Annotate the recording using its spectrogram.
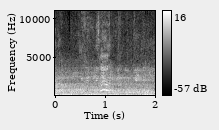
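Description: Indistinct voices over a steady low hum, with two short rising-and-falling chirps.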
